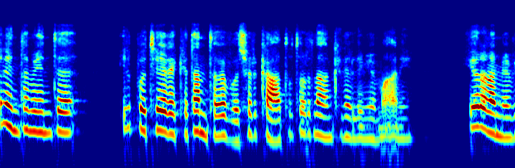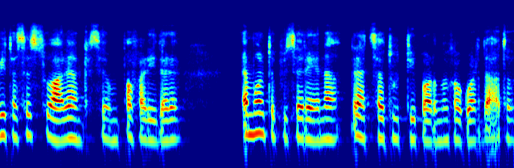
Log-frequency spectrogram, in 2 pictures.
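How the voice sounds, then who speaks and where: Set against a quiet background, a dark, mellow voice moves at a fairly quick pace with ordinary pitch variation. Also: woman. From provincial Italy. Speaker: listener sharing personal story. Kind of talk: testimony.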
